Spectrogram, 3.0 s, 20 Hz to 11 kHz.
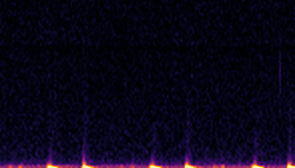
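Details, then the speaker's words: Teaching case: regular heart sounds at about 60 a minute, second sound splitting on inspiration and not on expiration; physiological split S2, a normal finding. "so again we heard a split s2 on inspiration"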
